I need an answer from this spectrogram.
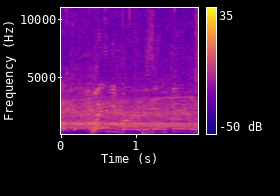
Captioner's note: applause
